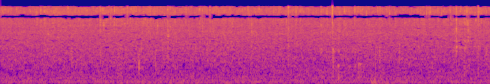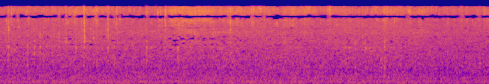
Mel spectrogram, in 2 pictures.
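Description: Sausages sizzle in hot oil in a pan.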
